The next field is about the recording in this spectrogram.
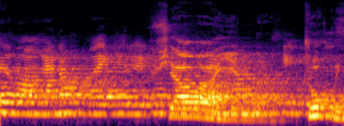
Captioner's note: speaking tibetan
